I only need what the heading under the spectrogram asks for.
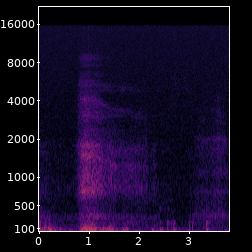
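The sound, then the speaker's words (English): A deep breath drawn in and let out, heard as a long, airy rush of breath, then a quieter, shorter breath after a pause, with no talking. “I want you to take a deep breath in and say, I. And when you breathe out, I want you to say, am.”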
